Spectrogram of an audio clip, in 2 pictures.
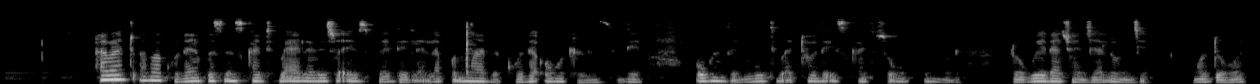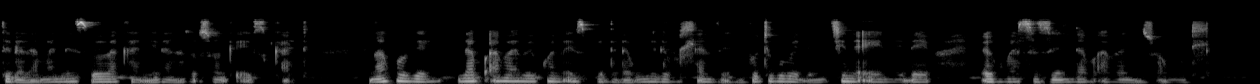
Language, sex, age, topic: North Ndebele, female, 25-35, health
